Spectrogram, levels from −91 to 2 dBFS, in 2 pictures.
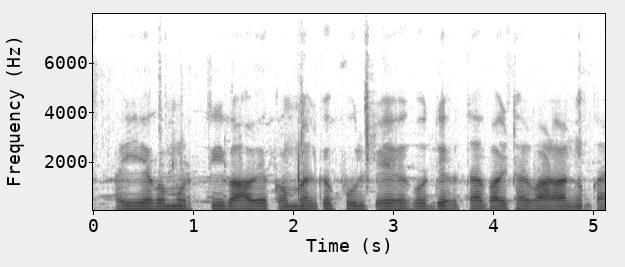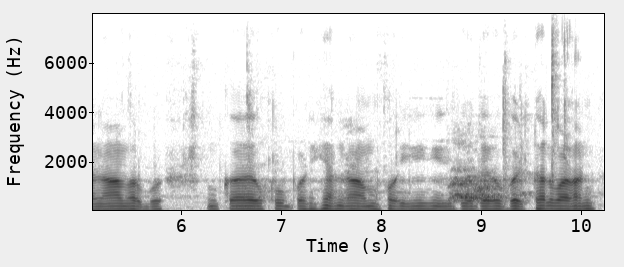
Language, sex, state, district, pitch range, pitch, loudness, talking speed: Bhojpuri, male, Uttar Pradesh, Gorakhpur, 110-115 Hz, 115 Hz, -26 LUFS, 160 wpm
